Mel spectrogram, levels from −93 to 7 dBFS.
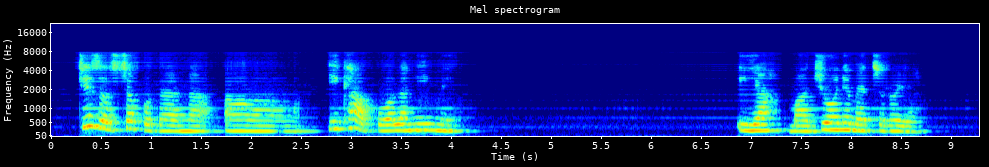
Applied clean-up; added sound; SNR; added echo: neural separator model SepFormer DNS4.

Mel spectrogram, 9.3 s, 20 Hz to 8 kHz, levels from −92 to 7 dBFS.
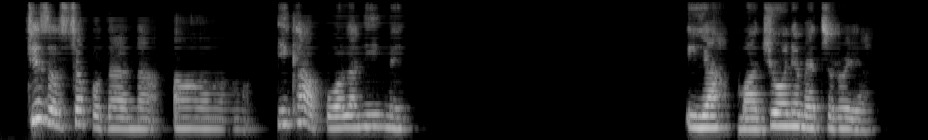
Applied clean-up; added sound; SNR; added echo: neural mask model DeepFilterNet 3.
